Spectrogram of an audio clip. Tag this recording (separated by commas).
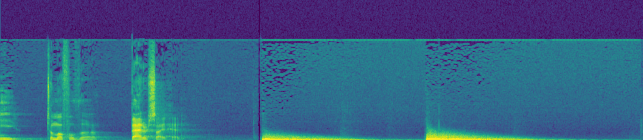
Bass drum, Speech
